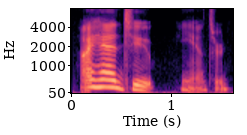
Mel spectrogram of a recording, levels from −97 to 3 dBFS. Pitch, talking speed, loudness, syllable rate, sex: 200 Hz, 185 wpm, -18 LUFS, 5.6 syllables/s, female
